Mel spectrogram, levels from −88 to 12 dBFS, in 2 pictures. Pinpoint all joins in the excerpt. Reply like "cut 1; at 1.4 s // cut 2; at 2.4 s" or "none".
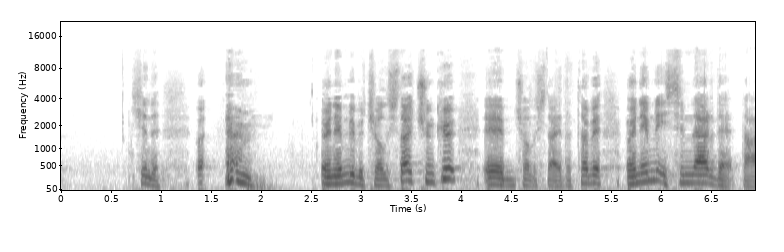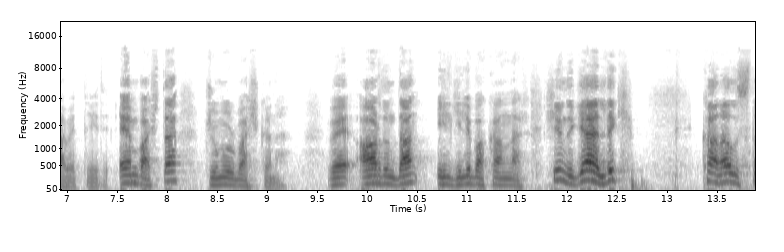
cut 1; at 4.5 s // cut 2; at 11.6 s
